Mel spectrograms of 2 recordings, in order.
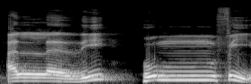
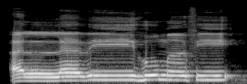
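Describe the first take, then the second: First: The m is held and flows straight on. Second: The m is released with a bouncing echo. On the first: The speaker calls it right. "ditahan dulu bibir ... langsung" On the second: The speaker calls it wrong. "suara mantul"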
